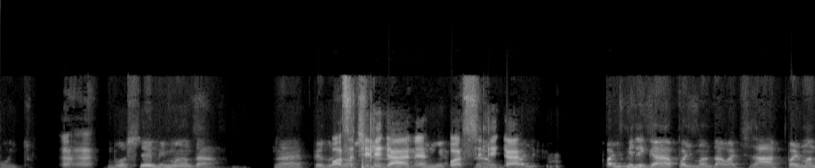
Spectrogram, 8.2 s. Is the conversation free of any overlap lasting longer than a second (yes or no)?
no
